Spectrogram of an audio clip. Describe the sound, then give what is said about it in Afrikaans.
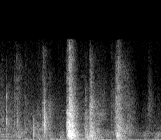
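A cupboard door being opened: a few short, faint knocks and rubs, with the loudest scrape near the middle and quieter bumps after it. “Kas hier staan. Oop.”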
